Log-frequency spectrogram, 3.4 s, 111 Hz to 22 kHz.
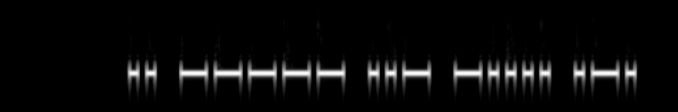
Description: Morse code, heard as a keyed tone, about 27 wpm, 700 Hz. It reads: I0U6R
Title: Code Groups - 5 Letter:Numbers - 28wpm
